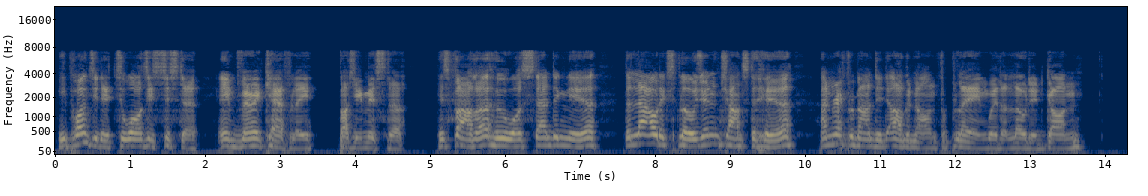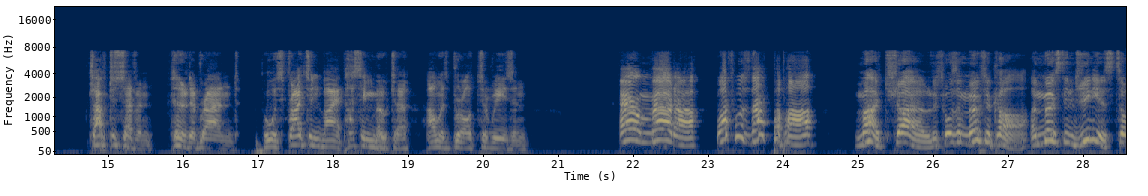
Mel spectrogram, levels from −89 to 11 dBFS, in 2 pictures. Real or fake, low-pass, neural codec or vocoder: real; 7.2 kHz; none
